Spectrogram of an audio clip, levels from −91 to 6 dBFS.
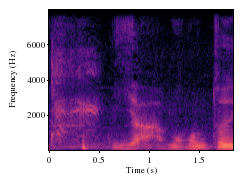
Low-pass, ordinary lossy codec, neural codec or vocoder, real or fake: none; none; none; real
